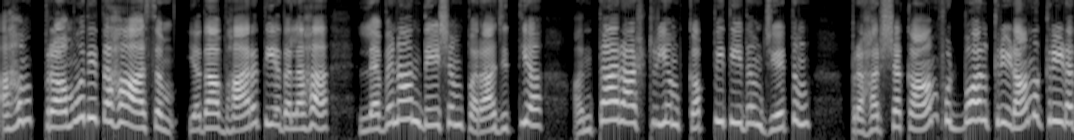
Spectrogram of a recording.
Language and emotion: Sanskrit, happy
